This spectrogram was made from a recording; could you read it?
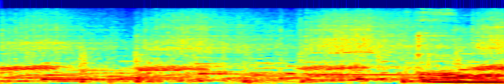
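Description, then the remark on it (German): A chainsaw runs loudly and steadily, its engine giving off a dense, buzzing roar that wavers slightly in pitch throughout, with no voices. “Barbecue. Kettensägen.”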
